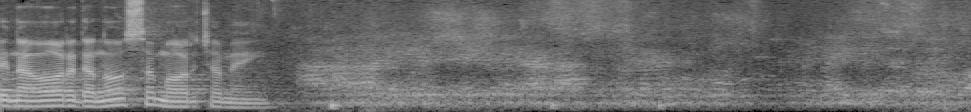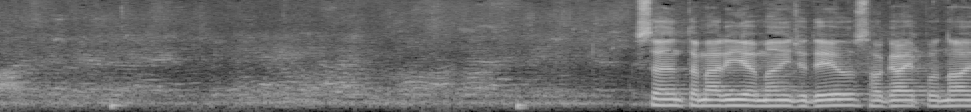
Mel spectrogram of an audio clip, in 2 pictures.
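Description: A man chants through a microphone in an echoing hall.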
